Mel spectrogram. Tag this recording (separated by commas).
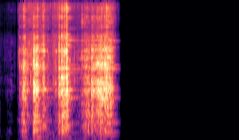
Glass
